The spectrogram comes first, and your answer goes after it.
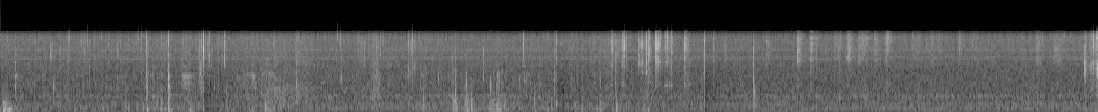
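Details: A female Dachshund gnaws her new rawhide bone during the Christmas holiday season, with irregular wet crunches, clicks and occasional sniffs.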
